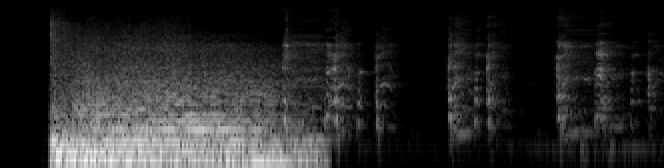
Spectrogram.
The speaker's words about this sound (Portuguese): tá com nada grave não, né, …? É tosse.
